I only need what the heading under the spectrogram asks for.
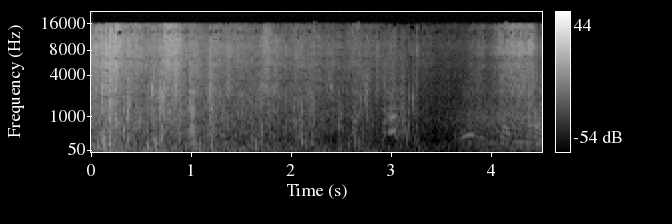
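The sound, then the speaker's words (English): A group of walkers' footsteps tread along a narrow path with slippery steps. Many irregular crunching steps overlap at a moderate level and ease off briefly before picking up again. “I'm walking with a group called the Old Lags, and they all used to work for the CEGB, which is the Central Electricity Generating Board.”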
